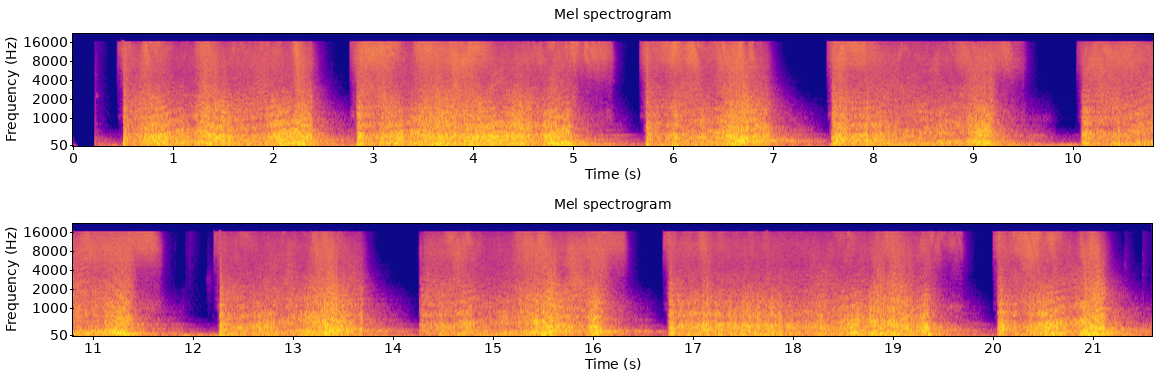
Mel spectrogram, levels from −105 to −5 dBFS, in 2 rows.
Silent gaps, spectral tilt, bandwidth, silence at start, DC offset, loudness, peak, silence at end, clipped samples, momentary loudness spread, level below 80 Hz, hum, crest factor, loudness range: none; -5.5 dB/octave; 16.5 kHz; 0.4 s; under 0.1%; -17 LUFS; 0 dBFS; 0 s; under 0.1%; 12 LU; -28 dBFS; none; 16 dB; 4 LU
